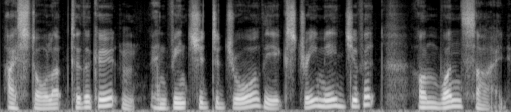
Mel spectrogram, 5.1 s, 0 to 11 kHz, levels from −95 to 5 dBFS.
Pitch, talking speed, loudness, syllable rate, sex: 150 Hz, 210 wpm, -16 LUFS, 5.8 syllables/s, male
